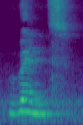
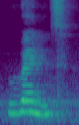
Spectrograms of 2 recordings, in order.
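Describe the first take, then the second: Both takes have the same delivery.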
